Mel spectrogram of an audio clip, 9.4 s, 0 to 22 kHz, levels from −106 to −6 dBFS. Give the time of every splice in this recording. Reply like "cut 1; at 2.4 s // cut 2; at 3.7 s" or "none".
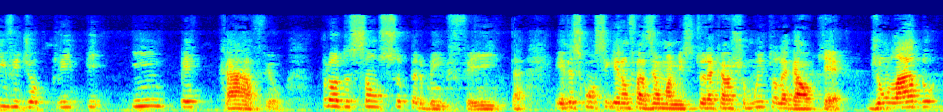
none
